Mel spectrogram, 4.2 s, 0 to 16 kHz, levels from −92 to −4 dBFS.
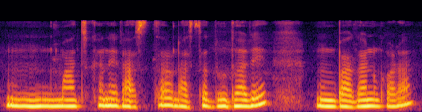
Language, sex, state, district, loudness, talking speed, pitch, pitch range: Bengali, female, West Bengal, Cooch Behar, -13 LUFS, 130 wpm, 205 Hz, 200-225 Hz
